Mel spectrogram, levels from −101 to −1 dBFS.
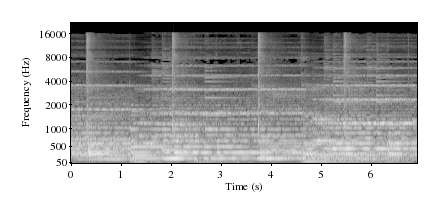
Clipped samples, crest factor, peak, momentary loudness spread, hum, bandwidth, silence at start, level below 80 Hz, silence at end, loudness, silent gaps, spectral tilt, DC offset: under 0.1%; 14 dB; 0 dBFS; 4 LU; none; 16.5 kHz; 0 s; -42 dBFS; 0 s; -15 LUFS; none; -5.5 dB/octave; under 0.1%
